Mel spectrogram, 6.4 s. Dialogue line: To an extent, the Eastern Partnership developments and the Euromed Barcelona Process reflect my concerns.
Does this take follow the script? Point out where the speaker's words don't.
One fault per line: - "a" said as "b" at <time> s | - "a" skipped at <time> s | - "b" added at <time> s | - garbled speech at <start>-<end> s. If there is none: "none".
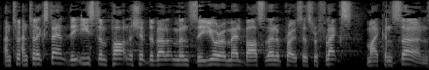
- "to" added at 0.3 s
- "and" skipped at 3.0 s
